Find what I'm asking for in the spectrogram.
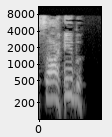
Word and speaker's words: صاحب: حضرت صاحب, اصل تو تلفظ صاحب ہے, صاحب صاحب نہیں صاحب, تو حضرت صاحب کہہ کر بھی تو وہ تعظیم بڑھا دی نا اس کی.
